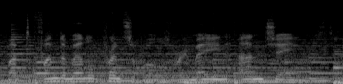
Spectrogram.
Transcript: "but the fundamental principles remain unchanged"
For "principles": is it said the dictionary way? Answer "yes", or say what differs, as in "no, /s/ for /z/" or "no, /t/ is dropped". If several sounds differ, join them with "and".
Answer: yes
